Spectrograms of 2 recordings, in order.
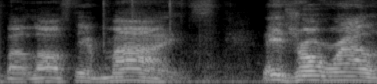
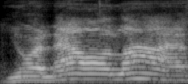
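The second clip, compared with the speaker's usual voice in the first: slow, loud, higher proclamation; mock announcement; 5 semitones higher, 6 dB louder than usual. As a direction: proclaim it like an initiation verdict. Retold pledge announcement.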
